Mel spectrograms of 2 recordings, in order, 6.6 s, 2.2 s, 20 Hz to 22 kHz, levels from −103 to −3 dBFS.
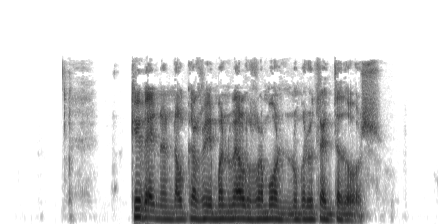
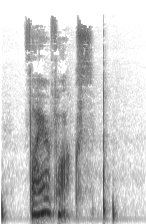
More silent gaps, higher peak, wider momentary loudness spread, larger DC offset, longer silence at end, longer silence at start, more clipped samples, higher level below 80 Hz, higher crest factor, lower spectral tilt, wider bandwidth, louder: neither; first, -2 dBFS vs -8 dBFS; second, 7 LU vs 18 LU; neither; first, 0.9 s vs 0.45 s; first, 2 s vs 0.05 s; neither; first, -52 dBFS vs -70 dBFS; about the same, 18 dB vs 20 dB; first, -6 dB/octave vs -4.5 dB/octave; second, 7.6 kHz vs 16.5 kHz; first, -18 LUFS vs -27 LUFS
